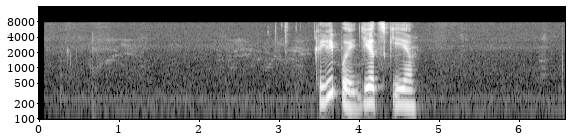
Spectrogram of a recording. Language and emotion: Russian, positive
